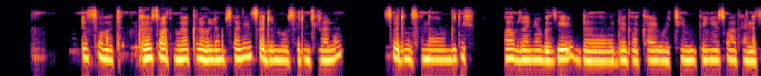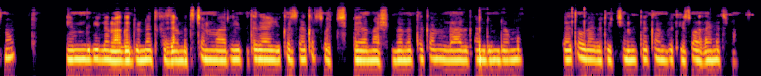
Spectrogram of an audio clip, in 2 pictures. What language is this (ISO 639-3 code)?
amh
